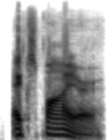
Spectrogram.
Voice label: "expire", American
